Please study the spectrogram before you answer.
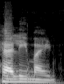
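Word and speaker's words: phthalimide: structure of थलीमा इड pH silent है इसको क्या पढ़ना है थलीमा इड प्रोसेस क्या है कि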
